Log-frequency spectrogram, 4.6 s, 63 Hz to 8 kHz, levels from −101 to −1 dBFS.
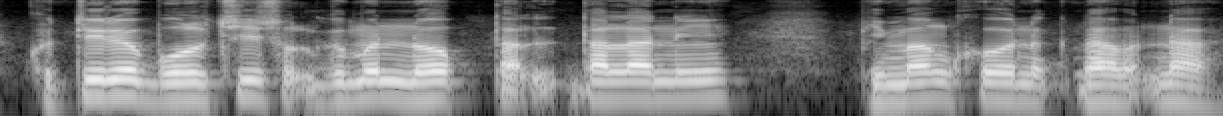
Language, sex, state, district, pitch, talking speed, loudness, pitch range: Garo, male, Meghalaya, South Garo Hills, 130 Hz, 105 wpm, -16 LUFS, 125-135 Hz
